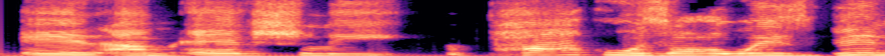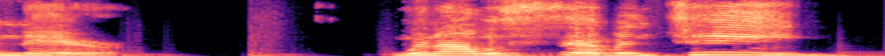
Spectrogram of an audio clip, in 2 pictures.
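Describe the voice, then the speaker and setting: A woman's voice: on the high side, moderate pace, fairly bright tone. New woman, emphatic storyteller, music behind. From New Orleans, United States. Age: 40s. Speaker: guest, playwright and stage actor. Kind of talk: casual promotional interview chat.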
